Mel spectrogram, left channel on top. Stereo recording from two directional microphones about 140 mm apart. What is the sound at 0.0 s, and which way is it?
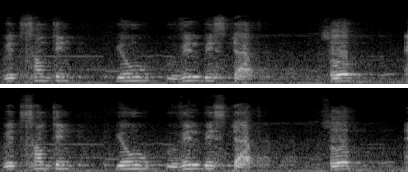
Speech, 30° right (ahead or behind).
